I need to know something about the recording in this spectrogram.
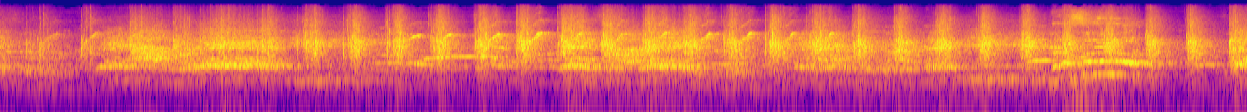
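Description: A crowd claps in a fast, steady rhythm.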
